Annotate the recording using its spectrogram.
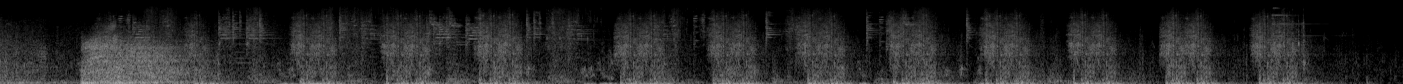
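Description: Weapons clash and magic effects burst in a fast battle.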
